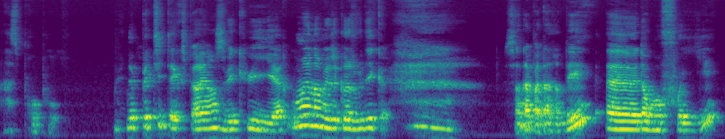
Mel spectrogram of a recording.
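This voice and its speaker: A woman's voice: on the low side, normal speed, darkish tone. A woman in a casual vlog who tells stories in a chatty way, with many fillers and restarts. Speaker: spiritual guide and vlogger. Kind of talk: casual chat. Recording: roomy sound from a distant mic.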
